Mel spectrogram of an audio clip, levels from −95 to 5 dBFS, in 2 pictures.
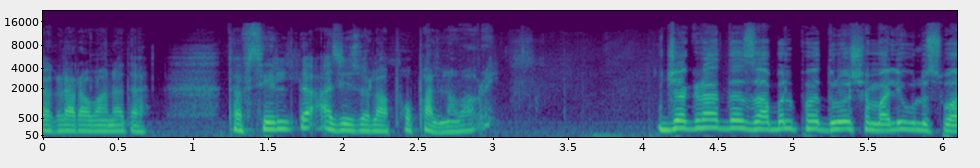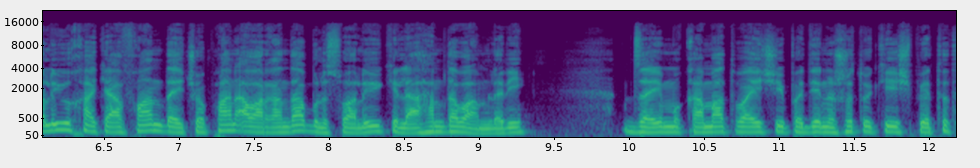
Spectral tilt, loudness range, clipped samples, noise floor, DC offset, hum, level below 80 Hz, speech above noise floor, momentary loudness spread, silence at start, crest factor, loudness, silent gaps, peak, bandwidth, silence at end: -5.5 dB/octave; 3 LU; under 0.1%; -57 dBFS; under 0.1%; none; -58 dBFS; 28 dB; 6 LU; 0 s; 14 dB; -29 LUFS; none; -16 dBFS; 15.5 kHz; 0 s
